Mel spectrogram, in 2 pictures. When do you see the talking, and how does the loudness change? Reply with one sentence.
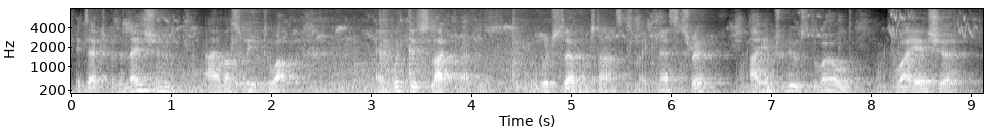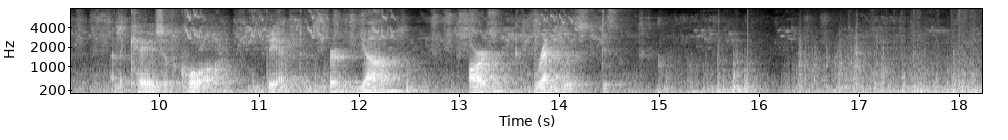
You can hear the talking from 0.1 to 14.7 s, at a steady volume.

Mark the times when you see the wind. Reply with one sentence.
The wind can be heard from 0.0 to 18.1 s.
